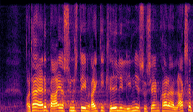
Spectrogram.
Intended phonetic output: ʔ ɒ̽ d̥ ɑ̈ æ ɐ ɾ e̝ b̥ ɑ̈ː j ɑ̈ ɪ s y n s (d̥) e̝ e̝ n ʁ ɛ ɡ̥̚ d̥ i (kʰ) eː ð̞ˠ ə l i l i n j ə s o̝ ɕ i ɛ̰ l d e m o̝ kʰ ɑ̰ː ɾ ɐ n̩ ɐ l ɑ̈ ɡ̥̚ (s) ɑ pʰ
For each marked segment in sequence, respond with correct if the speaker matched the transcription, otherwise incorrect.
correct, correct, correct

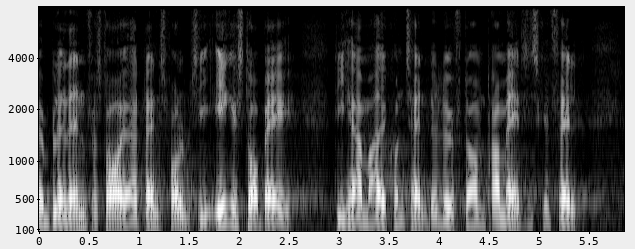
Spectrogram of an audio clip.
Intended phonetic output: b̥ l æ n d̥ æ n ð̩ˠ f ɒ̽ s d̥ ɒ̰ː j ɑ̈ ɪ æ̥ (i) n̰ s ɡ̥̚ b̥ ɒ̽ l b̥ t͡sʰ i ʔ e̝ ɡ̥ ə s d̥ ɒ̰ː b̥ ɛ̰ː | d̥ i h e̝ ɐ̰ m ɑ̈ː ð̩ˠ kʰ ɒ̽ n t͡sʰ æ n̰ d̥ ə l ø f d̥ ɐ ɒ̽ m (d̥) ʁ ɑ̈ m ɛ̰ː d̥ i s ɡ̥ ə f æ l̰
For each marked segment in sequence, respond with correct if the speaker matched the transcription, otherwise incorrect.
incorrect, correct

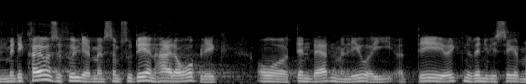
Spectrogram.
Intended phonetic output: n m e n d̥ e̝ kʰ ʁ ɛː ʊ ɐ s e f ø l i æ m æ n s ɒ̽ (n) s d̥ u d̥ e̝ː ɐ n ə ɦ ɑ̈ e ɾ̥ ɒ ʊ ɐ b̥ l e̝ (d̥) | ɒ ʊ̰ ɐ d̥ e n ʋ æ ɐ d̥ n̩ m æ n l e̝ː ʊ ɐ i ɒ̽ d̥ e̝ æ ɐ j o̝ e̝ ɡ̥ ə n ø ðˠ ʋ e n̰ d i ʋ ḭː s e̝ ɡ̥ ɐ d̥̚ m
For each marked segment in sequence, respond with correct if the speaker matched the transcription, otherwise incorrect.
incorrect, incorrect

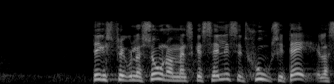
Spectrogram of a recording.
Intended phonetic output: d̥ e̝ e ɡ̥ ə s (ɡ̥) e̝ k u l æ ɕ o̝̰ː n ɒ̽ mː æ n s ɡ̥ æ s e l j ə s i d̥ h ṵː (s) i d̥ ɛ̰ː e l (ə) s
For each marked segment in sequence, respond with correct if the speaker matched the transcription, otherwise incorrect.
incorrect, correct, incorrect

